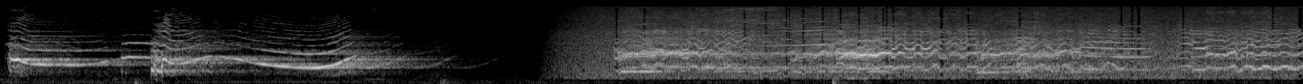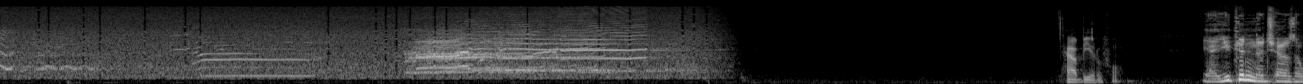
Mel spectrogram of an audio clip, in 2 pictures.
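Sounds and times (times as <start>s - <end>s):
orca whale calls: 0.0s - 4.6s, 6.1s - 20.4s
steady hiss of water noise: 5.4s - 20.5s
speech: 23.7s - 24.3s, 25.0s - 26.0s.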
